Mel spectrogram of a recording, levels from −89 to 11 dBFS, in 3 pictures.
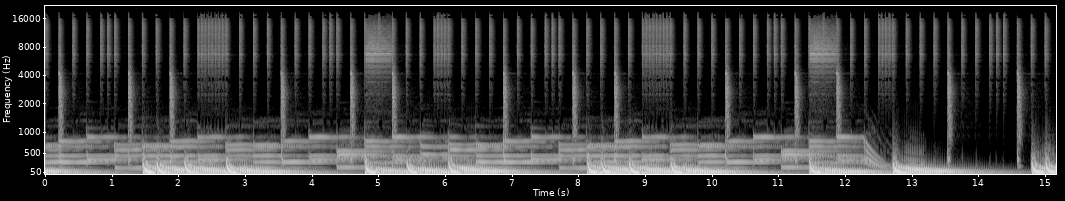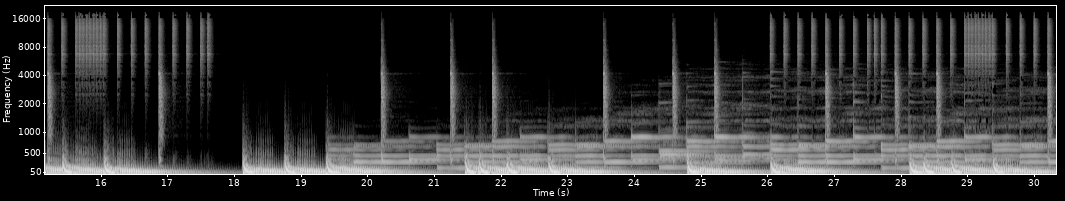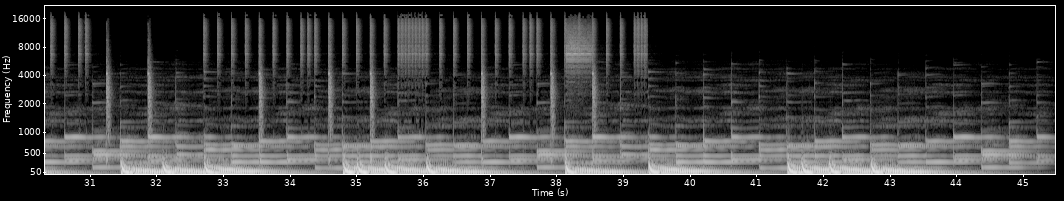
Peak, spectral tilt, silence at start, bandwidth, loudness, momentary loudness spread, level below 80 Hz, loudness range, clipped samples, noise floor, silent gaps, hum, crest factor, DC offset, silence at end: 0 dBFS; -6.5 dB/octave; 0 s; 17 kHz; -12 LUFS; 14 LU; -12 dBFS; 2 LU; under 0.1%; -35 dBFS; none; none; 10 dB; under 0.1%; 0.05 s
